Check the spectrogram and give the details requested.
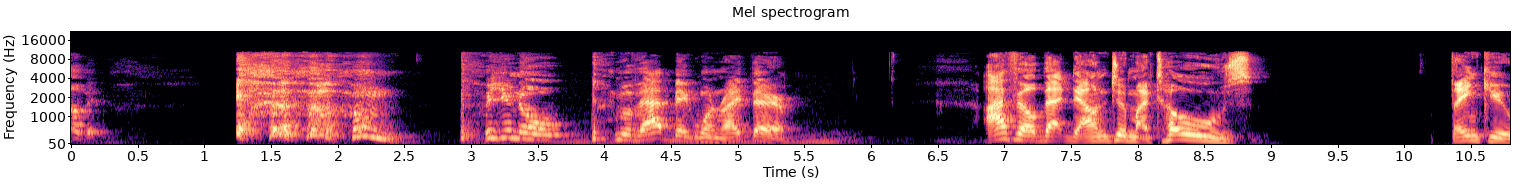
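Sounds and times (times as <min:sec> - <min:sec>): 
person coughing harshly: 0:01.2 - 0:03.3, 0:03.9 - 0:04.3
speech: 0:02.1 - 0:05.5, 0:06.9 - 0:09.0, 0:10.4 - 0:10.7.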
